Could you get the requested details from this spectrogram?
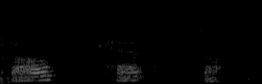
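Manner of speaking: soft, barely voiced whisper. Doing a whisper hearing test behind the patient: whispering. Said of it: "I'm gonna whisper three words".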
